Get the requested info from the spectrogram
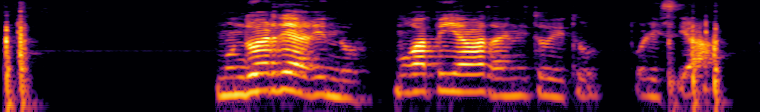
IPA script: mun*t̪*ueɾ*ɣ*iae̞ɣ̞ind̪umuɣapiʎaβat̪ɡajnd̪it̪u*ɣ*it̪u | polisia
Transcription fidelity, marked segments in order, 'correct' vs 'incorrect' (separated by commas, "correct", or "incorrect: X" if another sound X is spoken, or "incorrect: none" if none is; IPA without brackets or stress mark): incorrect: d̪, incorrect: ð, incorrect: ð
